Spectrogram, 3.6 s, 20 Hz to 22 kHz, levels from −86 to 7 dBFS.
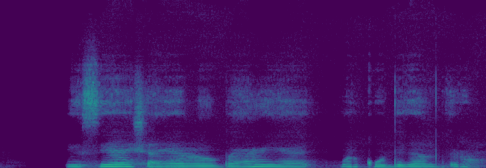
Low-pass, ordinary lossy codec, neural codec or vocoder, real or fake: none; none; codec, 44.1 kHz, 2.6 kbps, DAC; fake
